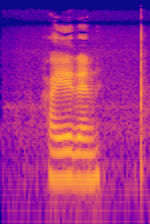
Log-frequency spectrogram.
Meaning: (noun) Armenian (language); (adverb) in Armenian; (adjective) Armenian (of or pertaining to the language)
- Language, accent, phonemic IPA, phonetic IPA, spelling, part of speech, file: Armenian, Eastern Armenian, /hɑjeˈɾen/, [hɑjeɾén], հայերեն, noun / adverb / adjective, Hɑjɛɾɛn.ogg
